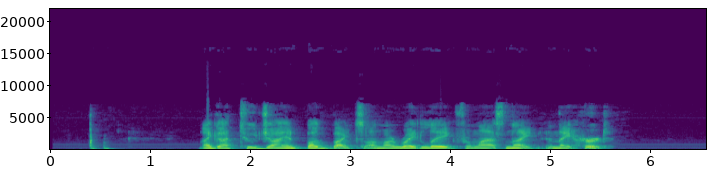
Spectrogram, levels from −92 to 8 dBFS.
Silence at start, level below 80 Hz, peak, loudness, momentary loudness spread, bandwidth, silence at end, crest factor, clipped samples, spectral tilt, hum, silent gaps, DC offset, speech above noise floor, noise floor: 0.4 s; -54 dBFS; 0 dBFS; -16 LUFS; 8 LU; 7.6 kHz; 1 s; 16 dB; under 0.1%; -6.5 dB/octave; none; none; under 0.1%; 51 dB; -66 dBFS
